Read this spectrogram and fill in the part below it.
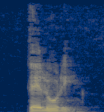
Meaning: tellurium
- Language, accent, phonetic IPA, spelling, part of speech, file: Catalan, Valencia, [telˈlu.ɾi], tel·luri, noun, LL-Q7026 (cat)-tel·luri.wav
